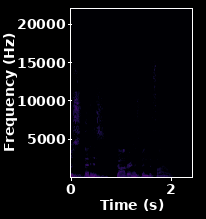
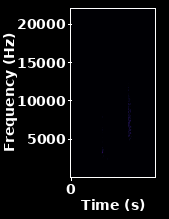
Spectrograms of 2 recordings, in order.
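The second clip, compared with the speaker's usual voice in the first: whisper; 15 dB quieter, slower than usual. Acted. Pastor stresses Jacob's failure.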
